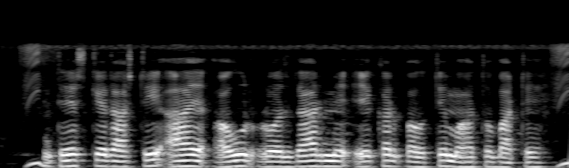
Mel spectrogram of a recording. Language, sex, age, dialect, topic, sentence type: Bhojpuri, male, 18-24, Western, agriculture, statement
